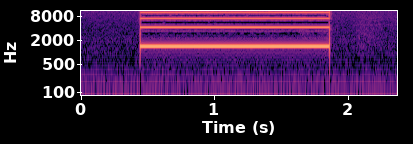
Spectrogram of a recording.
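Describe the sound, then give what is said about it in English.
Voicemail beep: a single steady, clear electronic tone lasting about a second and a half, sounding alone against faint background noise. “You have reached the voicemail of Bored. Please leave a message.”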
